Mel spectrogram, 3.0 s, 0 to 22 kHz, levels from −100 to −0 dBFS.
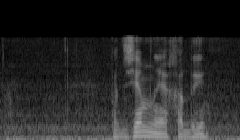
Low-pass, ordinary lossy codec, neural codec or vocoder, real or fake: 7.2 kHz; none; none; real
